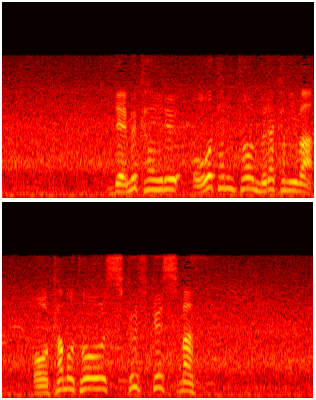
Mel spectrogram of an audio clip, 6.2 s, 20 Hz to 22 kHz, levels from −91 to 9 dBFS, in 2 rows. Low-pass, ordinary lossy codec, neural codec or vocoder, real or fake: 7.2 kHz; none; none; real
